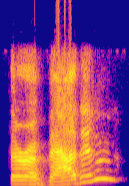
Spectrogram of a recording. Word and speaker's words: Theravadin: teacher you practice let's see if i could pronounce this correctly theravadin buddhist meditation is that correct that's very good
